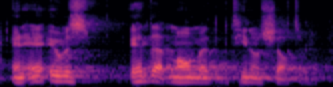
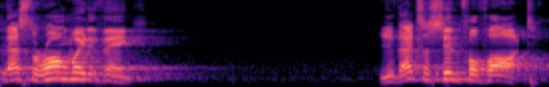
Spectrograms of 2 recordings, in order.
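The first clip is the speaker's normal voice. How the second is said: mock scolding; 3 semitones higher, 8 dB louder than usual. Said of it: "He never said".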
